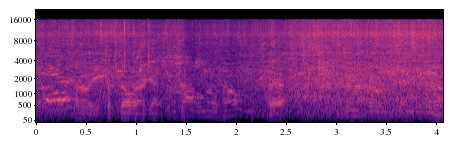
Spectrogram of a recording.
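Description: Indistinct voices of people talking for the first couple of seconds, over a steady background hiss.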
